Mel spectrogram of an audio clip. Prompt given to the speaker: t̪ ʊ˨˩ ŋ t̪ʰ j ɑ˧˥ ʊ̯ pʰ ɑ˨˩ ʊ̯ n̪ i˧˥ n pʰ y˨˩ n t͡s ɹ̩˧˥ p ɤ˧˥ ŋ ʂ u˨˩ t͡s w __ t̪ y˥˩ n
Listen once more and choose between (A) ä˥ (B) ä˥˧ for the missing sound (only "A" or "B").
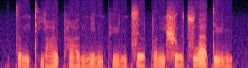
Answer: B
